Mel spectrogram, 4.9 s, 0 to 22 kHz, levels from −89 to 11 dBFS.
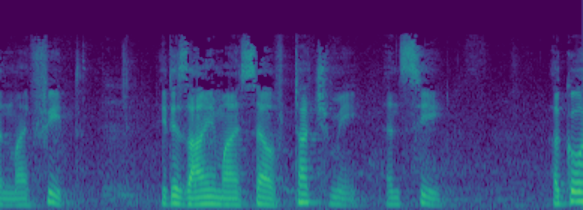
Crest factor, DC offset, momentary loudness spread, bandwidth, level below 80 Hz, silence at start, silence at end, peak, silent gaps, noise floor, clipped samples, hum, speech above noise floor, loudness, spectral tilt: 22 dB; under 0.1%; 20 LU; 11.5 kHz; -62 dBFS; 0 s; 0 s; -6 dBFS; none; -54 dBFS; under 0.1%; none; 27 dB; -27 LUFS; -5 dB/octave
